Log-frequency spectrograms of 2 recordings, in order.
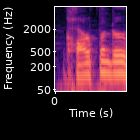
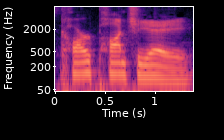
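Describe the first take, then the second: First: It sounds like the English word carpenter. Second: It does not sound like the word carpenter. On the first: The speaker calls it wrong. "kind of looks like it's pronounced Carpenter" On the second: The speaker calls it right. "but it's Carpentier"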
